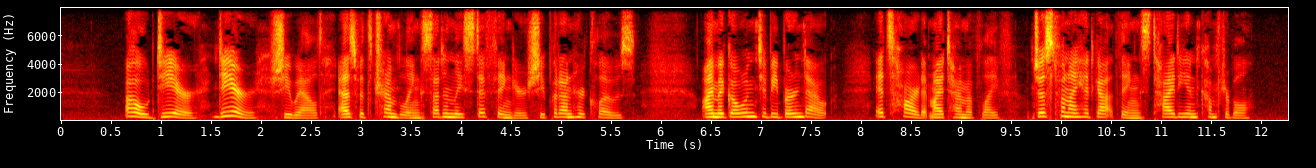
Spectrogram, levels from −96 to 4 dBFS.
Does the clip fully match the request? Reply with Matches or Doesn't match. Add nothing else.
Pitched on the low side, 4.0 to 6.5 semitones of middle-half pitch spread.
Doesn't match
